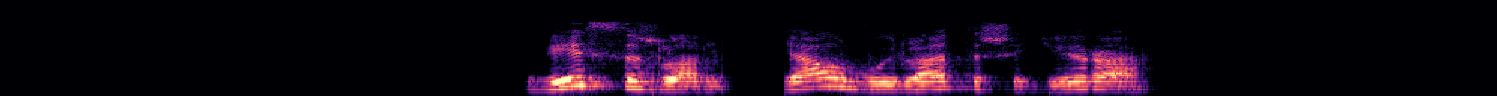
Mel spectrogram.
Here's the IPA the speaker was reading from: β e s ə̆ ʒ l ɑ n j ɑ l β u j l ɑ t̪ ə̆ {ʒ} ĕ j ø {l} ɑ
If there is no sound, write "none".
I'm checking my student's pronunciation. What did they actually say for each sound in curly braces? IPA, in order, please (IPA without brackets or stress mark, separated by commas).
ʃ, ɾ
